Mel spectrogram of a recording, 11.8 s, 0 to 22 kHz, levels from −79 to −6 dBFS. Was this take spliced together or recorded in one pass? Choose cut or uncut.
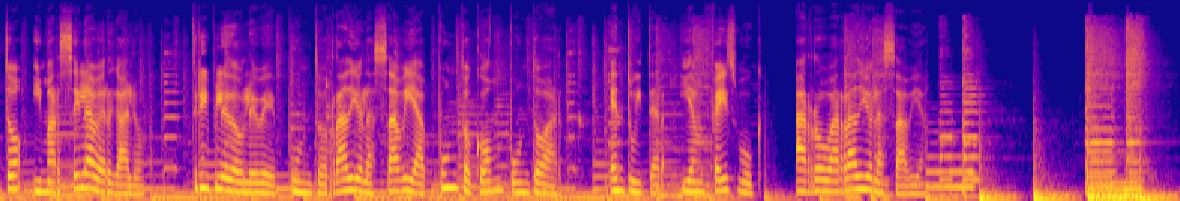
cut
